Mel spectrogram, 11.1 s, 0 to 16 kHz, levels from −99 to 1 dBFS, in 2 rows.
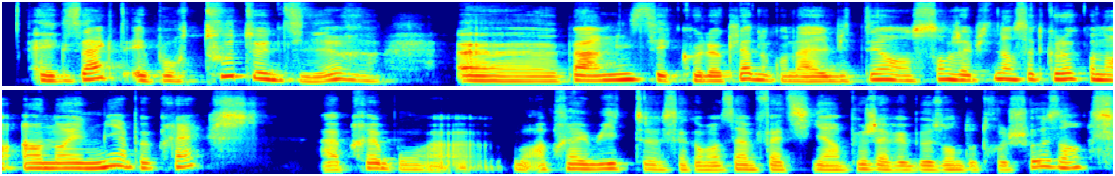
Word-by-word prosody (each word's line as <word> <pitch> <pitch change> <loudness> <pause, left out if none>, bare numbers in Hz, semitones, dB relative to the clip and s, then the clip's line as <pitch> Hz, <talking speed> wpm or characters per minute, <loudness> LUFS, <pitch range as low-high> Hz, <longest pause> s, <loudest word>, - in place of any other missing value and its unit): Exact 200 +8 +2
et 175 - +3
pour 165 -1 -5
tout 330 - +2
te 325 -7 -1
dire, 190 -2 -1 0.4
heu, 160 -2 +4
parmi 185 +4 +6
ces 210 -5 0
colocs-là, 170 +5 +1
donc 190 -6 -2
on 160 - -3
a 155 - +3
habité 160 +6 +1
ensemble. 205 +2 +2
J'ai - - +3
habité 185 +4 -3
dans 225 - +4
cette 215 0 -2
coloc 225 +1 +2
pendant 200 -3 +2
1 185 0 +3
an - - +2
et 185 0 +3
1/2 210 +9 +3
à - - -2
peu 190 -4 -4
près. 230 +8 -3 0.6
Après, 185 - -2
bon, 150 -5 -7
heu, - - -5 0.3
bon, - - -7
après 165 -1 -2
8, 170 +1 -1
heu, 150 - -5
ça 145 +1 -6
commençait 135 +2 -4
à - - 0
me - - -5
fatiguer 145 0 -3
un 135 - -2
peu. 160 - -6
J'avais 140 -4 -1
besoin 140 +2 -3
d'autre 135 -1 -9
chose, 225 - -3
hein, 200 +2 -1
175 Hz, 255 wpm, -24 LUFS, 155-210 Hz, 0.6 s, parmi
